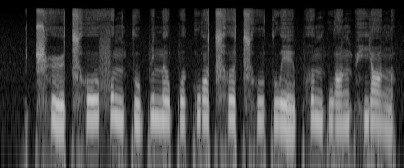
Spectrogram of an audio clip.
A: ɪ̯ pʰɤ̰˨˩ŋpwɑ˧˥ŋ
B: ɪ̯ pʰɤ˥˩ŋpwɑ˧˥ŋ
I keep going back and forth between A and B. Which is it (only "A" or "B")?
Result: B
